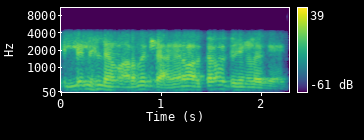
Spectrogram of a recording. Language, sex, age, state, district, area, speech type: Malayalam, male, 30-45, Kerala, Palakkad, rural, conversation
